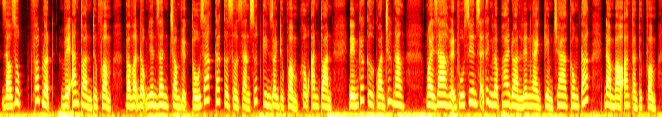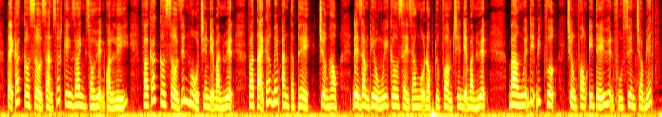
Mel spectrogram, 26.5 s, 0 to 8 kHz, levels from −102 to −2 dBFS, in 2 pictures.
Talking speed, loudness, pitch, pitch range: 265 wpm, -17 LUFS, 205 Hz, 190-230 Hz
